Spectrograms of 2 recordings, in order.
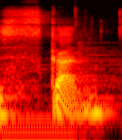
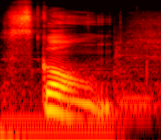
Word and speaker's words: scone: 哇，scun 听起来很像是 s s k u n 之类的，scun，就它的呃发音方式跟枪 g u n 的母音发音方式是押韵的。 – gun scun，所以有三种，有我们习惯的 bone scone，然后有这上面说 rhymes with gone 的 scone，然后还有那个 gun scun。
